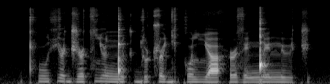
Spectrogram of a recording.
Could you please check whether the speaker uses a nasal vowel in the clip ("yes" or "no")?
no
